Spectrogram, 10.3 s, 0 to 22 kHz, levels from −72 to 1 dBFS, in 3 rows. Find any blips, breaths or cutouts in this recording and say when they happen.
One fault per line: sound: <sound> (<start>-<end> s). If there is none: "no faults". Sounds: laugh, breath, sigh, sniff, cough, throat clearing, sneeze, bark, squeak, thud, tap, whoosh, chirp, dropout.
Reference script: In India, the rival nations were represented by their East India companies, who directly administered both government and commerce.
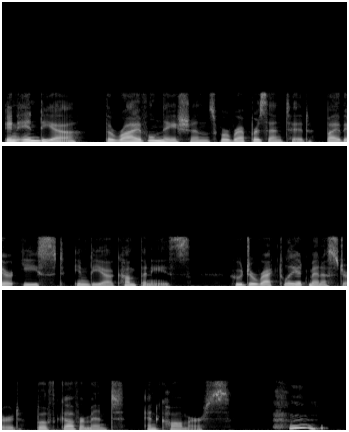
sound: laugh (9.6-10.2 s)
